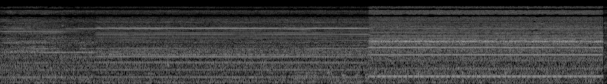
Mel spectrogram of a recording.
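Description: Built-in electric pump of an air mattress running steadily as it inflates the mattress, a droning motor whine. About halfway through, its note and loudness step up suddenly.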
